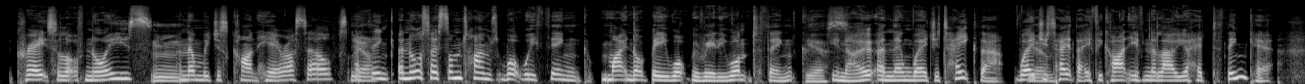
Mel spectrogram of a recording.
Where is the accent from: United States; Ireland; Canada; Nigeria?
Ireland; And I'm Irish.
